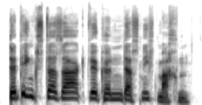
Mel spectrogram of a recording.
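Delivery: high, piping clown-moth voice; creature calling up. A narrator's reading. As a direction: pass it on in a high, loud squeak. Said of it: "ein anderes rief von unten herauf". (hoch piepsend heraufgerufen)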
